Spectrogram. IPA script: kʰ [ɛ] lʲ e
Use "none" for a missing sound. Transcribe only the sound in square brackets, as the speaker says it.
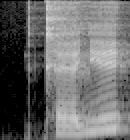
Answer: ɛ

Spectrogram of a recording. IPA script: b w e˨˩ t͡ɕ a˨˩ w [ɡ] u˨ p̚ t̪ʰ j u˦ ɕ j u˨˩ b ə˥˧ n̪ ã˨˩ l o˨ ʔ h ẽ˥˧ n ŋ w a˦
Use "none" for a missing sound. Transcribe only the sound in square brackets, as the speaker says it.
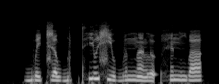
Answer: ɡ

